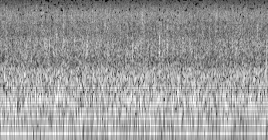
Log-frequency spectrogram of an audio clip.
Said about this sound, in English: What does it look like I'm doing? I am sitting on a swing with the rain just pouring all over me, you know.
